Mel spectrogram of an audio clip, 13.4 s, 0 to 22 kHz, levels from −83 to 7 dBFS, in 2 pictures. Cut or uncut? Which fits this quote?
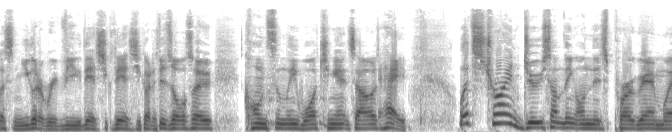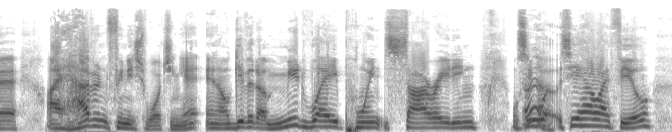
cut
